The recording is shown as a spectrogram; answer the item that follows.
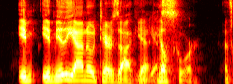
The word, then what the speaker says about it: Terzaghi: Terzaghi? Emiliano Terzaghi.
